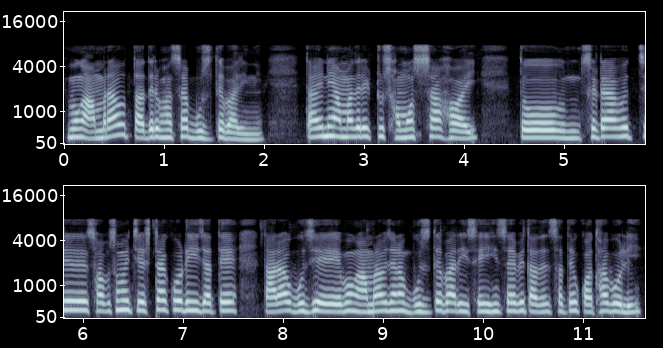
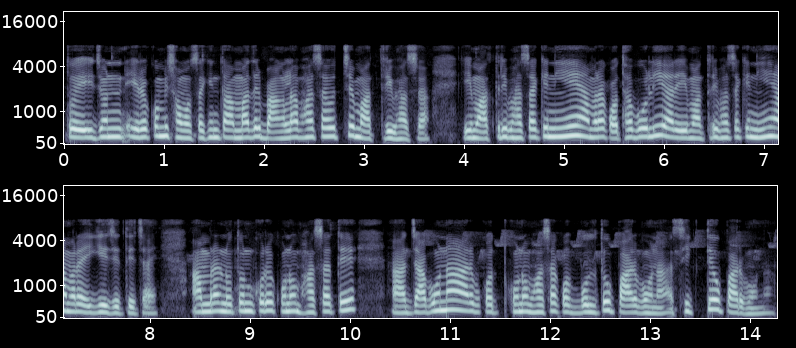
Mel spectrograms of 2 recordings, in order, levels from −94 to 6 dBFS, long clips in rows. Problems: background sounds at intervals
